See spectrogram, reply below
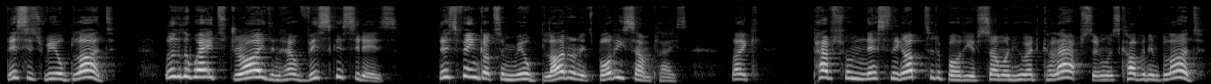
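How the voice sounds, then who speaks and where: A woman's voice: on the high side, animated, normal speed, pitched above the performer's own voice, natural voice. Woman voicing blunt, curious manga artist Kishibe Rohan. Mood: insistent. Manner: assertive, analytical.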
